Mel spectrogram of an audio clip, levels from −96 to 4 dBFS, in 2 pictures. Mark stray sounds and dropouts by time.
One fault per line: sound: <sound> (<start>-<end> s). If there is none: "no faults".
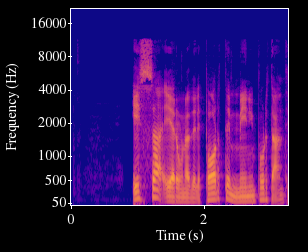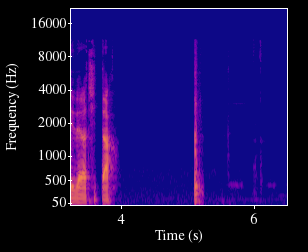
sound: thud (5.1-5.3 s)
